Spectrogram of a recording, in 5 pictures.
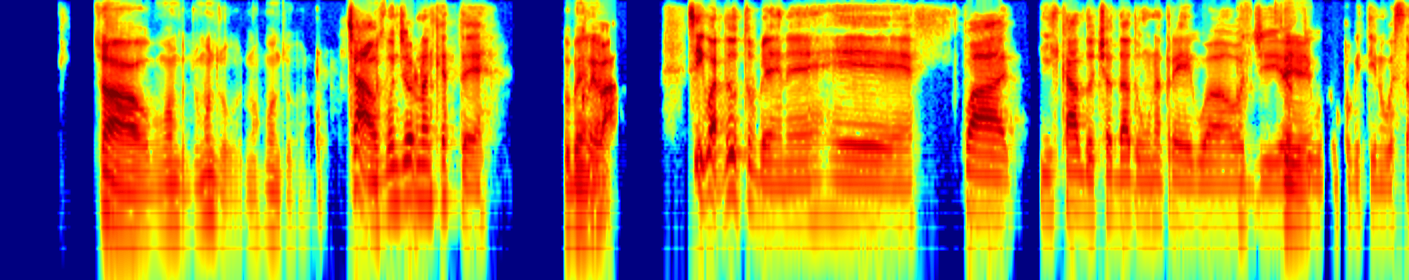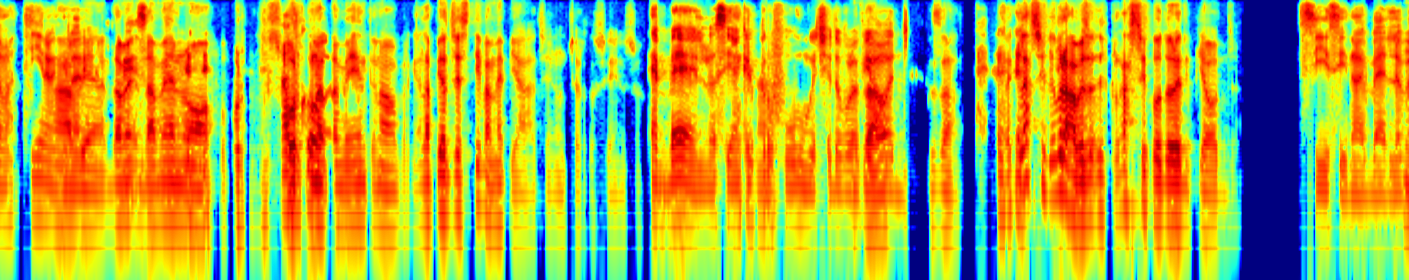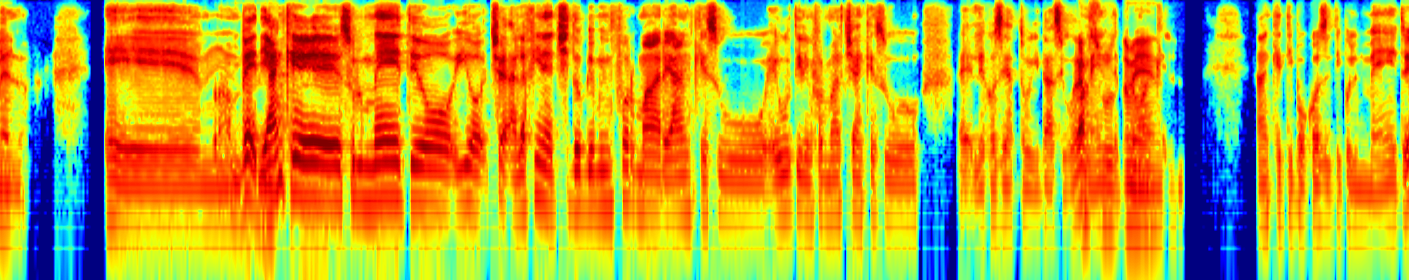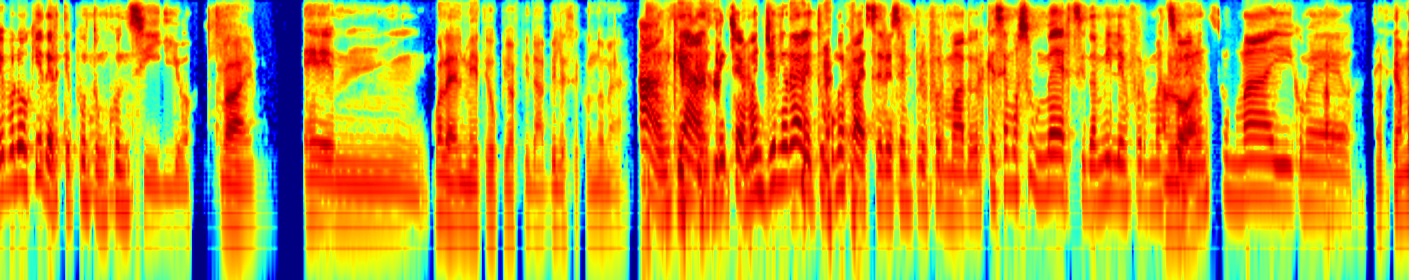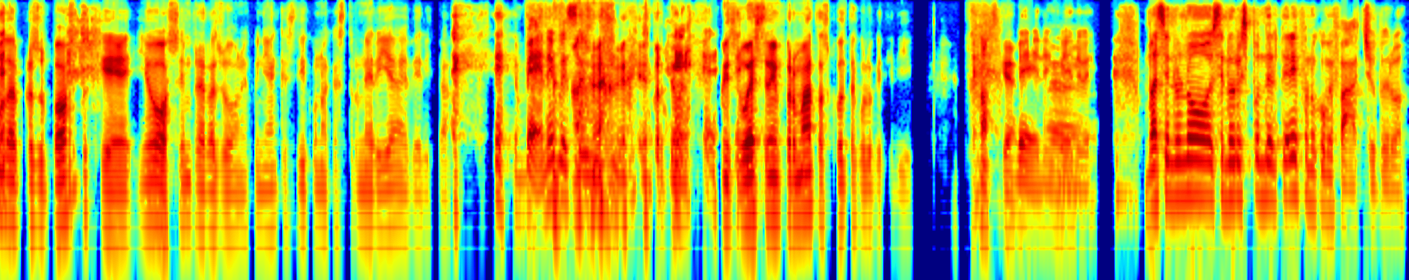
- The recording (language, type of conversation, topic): Italian, unstructured, Qual è il tuo consiglio per chi vuole rimanere sempre informato?
- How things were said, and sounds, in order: other background noise; giggle; chuckle; "cioè" said as "ceh"; tapping; "Cioè" said as "ceh"; chuckle; chuckle; chuckle; laughing while speaking: "Okay. Partiamo"; chuckle; inhale; snort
